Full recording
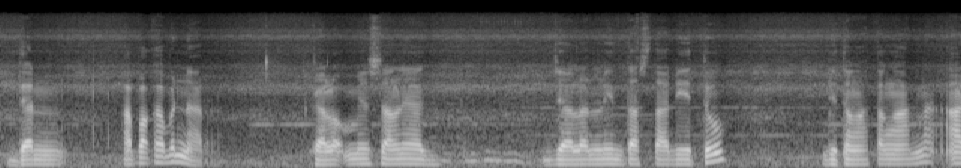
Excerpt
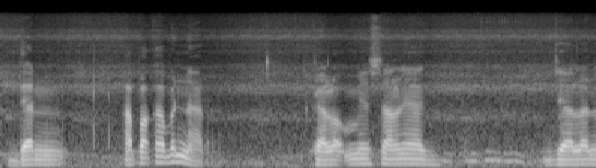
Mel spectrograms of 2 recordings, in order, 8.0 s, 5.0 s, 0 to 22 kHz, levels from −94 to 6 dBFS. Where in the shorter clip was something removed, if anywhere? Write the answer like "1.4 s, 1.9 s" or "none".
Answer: none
